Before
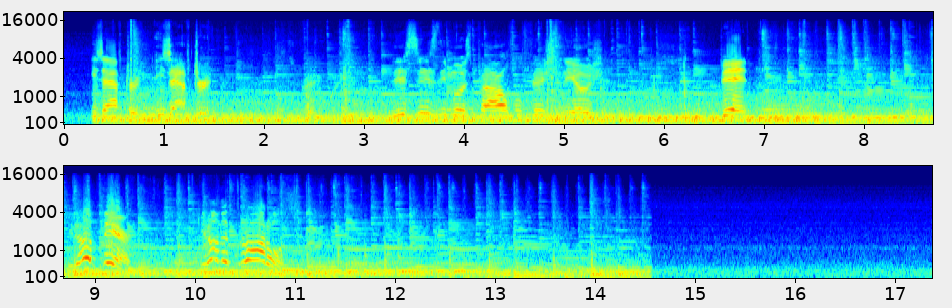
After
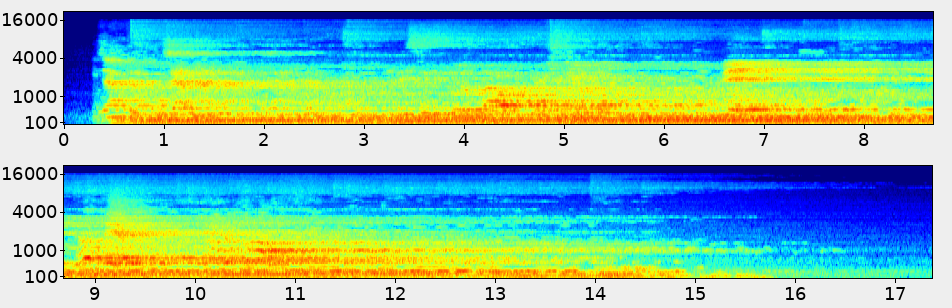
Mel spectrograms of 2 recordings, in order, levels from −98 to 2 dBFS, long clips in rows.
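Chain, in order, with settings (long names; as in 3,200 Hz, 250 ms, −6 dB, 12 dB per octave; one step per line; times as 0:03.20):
feedback delay with all-pass diffusion 1,017 ms, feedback 56%, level −7 dB
dense smooth reverb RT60 4.1 s, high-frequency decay 0.95×, DRR −9 dB
noise reduction from a noise print of the clip's start 16 dB
level +1.5 dB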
